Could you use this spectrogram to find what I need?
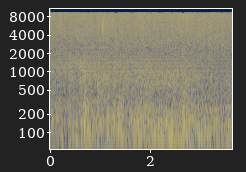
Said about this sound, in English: Thunder! You... Thunder! Thunder and the lightning!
